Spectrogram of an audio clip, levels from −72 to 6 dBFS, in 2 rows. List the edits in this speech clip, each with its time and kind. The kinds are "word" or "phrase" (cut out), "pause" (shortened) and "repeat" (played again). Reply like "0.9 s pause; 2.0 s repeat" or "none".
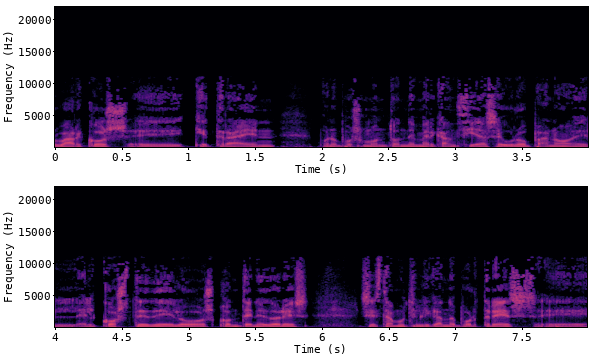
none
